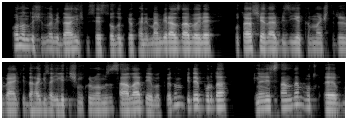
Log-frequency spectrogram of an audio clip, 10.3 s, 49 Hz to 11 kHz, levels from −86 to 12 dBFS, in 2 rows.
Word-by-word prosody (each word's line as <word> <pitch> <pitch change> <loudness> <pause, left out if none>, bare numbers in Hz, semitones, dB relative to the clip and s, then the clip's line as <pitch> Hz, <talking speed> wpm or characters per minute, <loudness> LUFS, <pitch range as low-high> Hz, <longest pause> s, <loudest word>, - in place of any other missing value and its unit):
onun 165 -1 0
dışında 130 -2 -7
bir 115 - -6
daha 115 0 +5
hiçbir 120 -1 -6
ses 115 -1 -4
soluk 110 +1 -5
yok. 115 0 -4
Hani, 105 +1 -6
ben 115 +1 -1
biraz 120 0 +5
daha 120 0 +6
böyle 120 0 +4 0.3
bu 120 - -13
tarz 125 +1 +5
şeyler 120 -2 +2
bizi 120 +1 -11
yakınlaştırır, 115 0 -5
belki 110 0 0
daha 110 +1 0
güzel 110 -1 -5
iletişim 100 +4 -5
kurmamızı 115 +1 -6
sağlar 120 +2 +4
diye 105 -4 -2
bakıyordum. 145 - -9
Bir 145 - -7
de 155 -1 +3
burada 145 +1 +2 0.4
Yunanistan'da 145 +6 -1
mut 150 -5 -10 0.2
eee, 115 -1 +4
120 Hz, 185 wpm, -24 LUFS, 115-130 Hz, 0.4 s, daha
